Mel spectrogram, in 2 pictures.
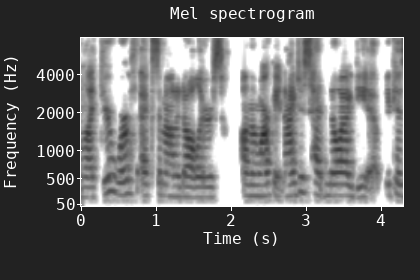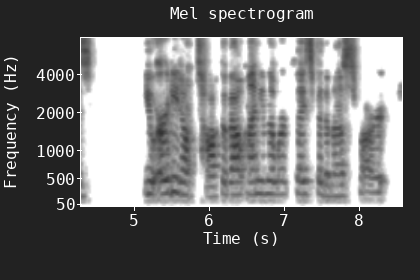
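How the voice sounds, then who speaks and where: In a plain, everyday voice, a woman with an American accent speaks at a medium pitch and a fairly quick pace. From Oklahoma, Tulsa. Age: young. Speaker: business development director and business owner. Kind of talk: casual interview.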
